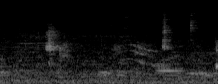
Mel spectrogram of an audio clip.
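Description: Faint voices of other people in a shop, well below the close narration, with short high-pitched sounds about half a second in and again near the end.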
